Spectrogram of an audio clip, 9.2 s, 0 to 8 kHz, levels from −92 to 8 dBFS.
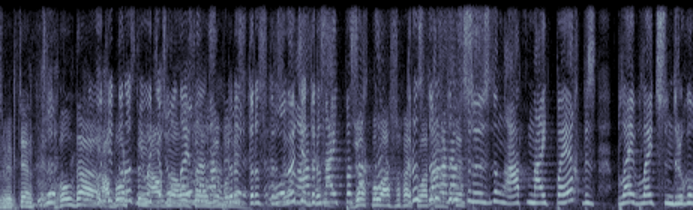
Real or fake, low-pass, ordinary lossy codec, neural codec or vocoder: real; none; none; none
